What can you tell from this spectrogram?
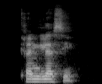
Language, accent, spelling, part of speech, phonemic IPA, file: French, France, crème glacée, noun, /kʁɛm ɡla.se/, LL-Q150 (fra)-crème glacée.wav
- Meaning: ice cream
